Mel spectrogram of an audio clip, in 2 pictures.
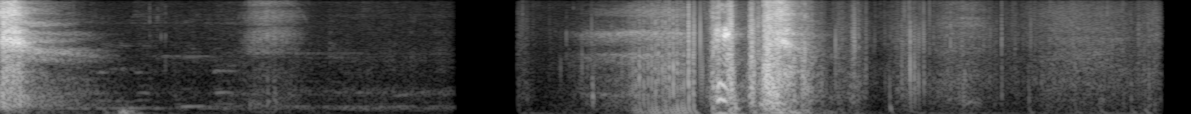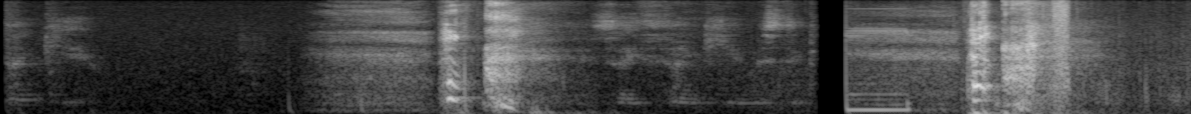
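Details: Female natural sneezes recorded over a month: three sneezes, each with a short gasping intake before a sharp burst of air, separated by quiet pauses.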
